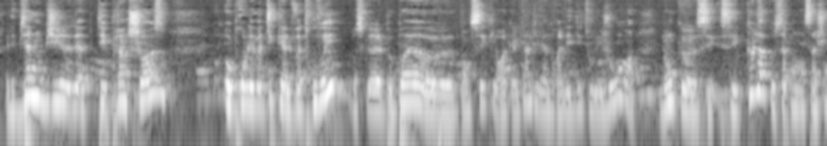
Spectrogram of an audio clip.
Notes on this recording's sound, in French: Cet épisode a été enregistré lors de la Fête du Champ à l’Assiette, organisée par la Basse Cour le 9 septembre 2023 à Rennes.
